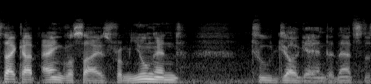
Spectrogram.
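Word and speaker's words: jung: but the prefix there Yung y u n g uh I'm sorry no it's j n it's pronounced with as if it's a y ju NG uh is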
